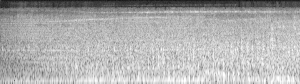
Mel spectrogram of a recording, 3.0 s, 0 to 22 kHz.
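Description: Helicopter rotor thumping steadily in Battlefield 6, a loud, close, continuous drone with low tonal engine whine throughout, no talk.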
